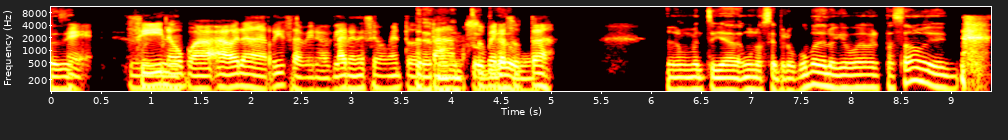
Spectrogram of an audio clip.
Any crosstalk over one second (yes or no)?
yes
